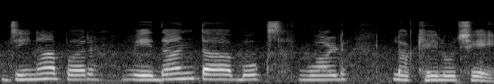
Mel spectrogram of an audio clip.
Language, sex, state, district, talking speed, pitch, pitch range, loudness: Gujarati, female, Gujarat, Valsad, 85 wpm, 220 Hz, 210-230 Hz, -17 LUFS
